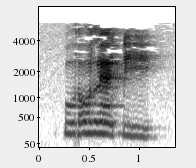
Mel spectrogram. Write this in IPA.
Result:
k͡p u˧ ɾ o˦ l ɛ̃˧ k͡p i˨

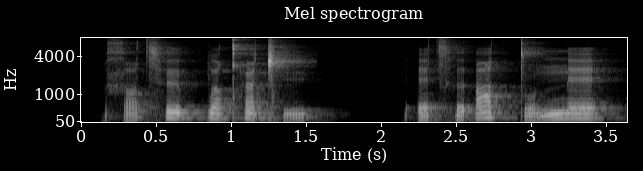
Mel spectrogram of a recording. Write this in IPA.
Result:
x ɑ˩ t͡sʰ ø˥ pː u˦ qʰ ø˦ ǀʰ y˩ | ʔ ɛ˨ t͡sʰ ə˨ ʔ ɑ˥ tː o˨ nː ɛ˥

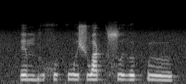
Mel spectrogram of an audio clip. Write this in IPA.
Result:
e m b i xʷ ə˞ k w ɯ ʃ w a k sʷ i ð ɯ k͡p ɯ

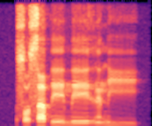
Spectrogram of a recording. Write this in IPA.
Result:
sˤ ʉ sˤ i p eː m eː r ɛ̃ n̪ iː

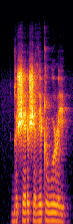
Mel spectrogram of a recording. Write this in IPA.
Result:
ɡ ʏ ʃ e ɾ ʏ ʃ e ð i ʈ u w u ɭ i

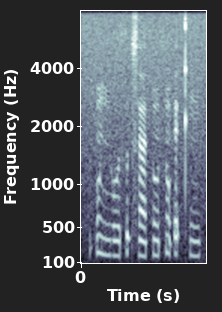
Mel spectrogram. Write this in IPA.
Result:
ʔ ũ˦˨ ɲ o˨ ʊ̯ θ ʊ˦ ʔ sʰ ã˨ θ ũ˨ θ ũ˦˨ ʔ ɛ˦ ʔ kʰ ĩ˨

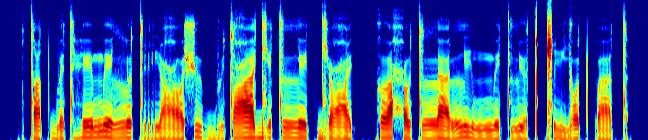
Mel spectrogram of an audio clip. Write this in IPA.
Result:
tˤ ʌ˩˧ t b ɛ˩ t ɦ e˦ m e˥˨ lː ʊ˦ t r i˩ ʕ ɒ˩˧ ʃ ʉ˥˨ b ʉ˩˧ t ʕ a˦ dʲ ɛ˦ t lː e˧˩ t dʲ ʉ˧˩ ʕ e˩ kː ʌ˦ ħ ʊ˧˩ t lː a˧˩ lː i˥˨ mː e˧˩ t lʲ ʌ˧˩˧ t ǁ i˧˩ j ɔ˦ t p a˩ t

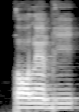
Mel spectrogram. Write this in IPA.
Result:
ɾ ɔ˧ l ɛ̃˧ b i˧

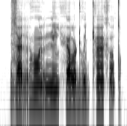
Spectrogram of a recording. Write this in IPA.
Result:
z æ r ɦ ɔ̃ː r n ĩ ʎ h ɪ lˠ ʊ ɖʱ ʊ ʎ ʈʰ æ̃ x æ̃ tˤ

